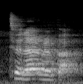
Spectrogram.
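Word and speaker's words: תודה רבה: Toda Rabba.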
